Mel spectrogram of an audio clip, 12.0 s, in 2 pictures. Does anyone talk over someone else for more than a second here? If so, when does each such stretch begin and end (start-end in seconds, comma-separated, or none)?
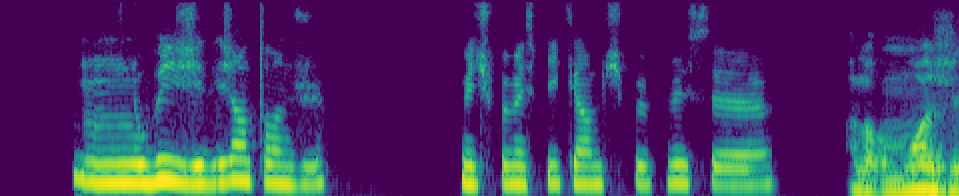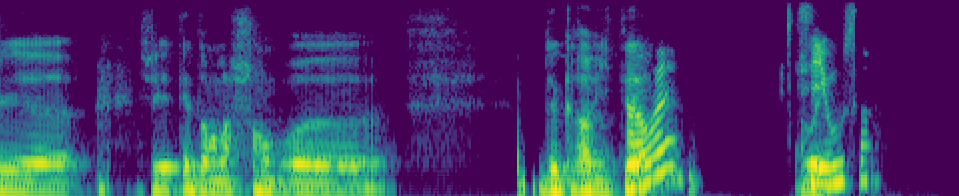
none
